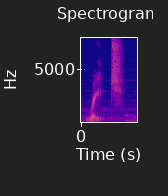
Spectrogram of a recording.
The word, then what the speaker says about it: Rache: spells out R-A-C-H-E, Rache, or I believe it's pronounced Rache. It is a German word for revenge, and Sherlock Holmes has realized this when everybody thinks it was short for Rachel.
